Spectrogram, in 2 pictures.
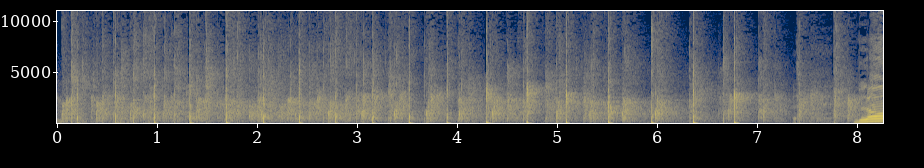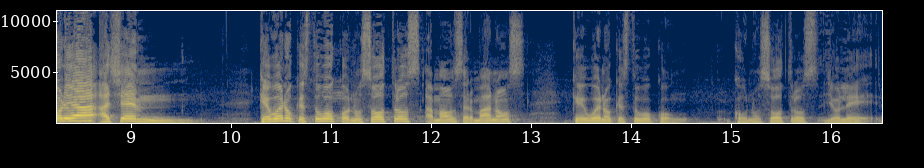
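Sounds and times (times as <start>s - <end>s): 
audience applause: 0.0s - 8.1s
speech: 8.0s - 9.7s, 10.3s - 16.5s.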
